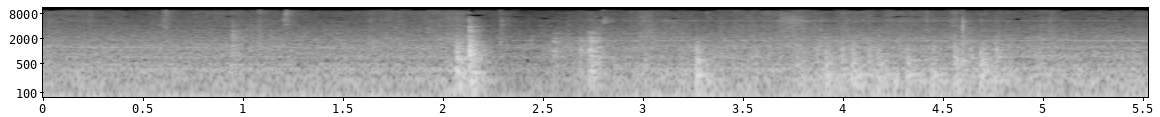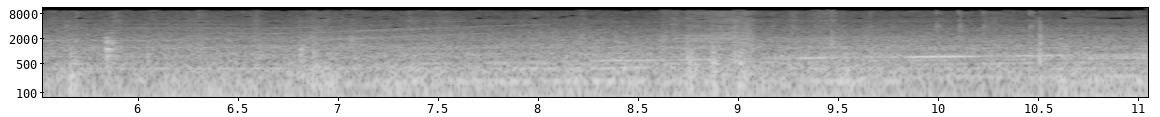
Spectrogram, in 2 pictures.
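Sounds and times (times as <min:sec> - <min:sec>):
Tobu 30000 series train interior rumble: 0:00.0 - 0:11.0
clacks and thuds: 0:02.0 - 0:06.0
faint rising whine tones: 0:04.7 - 0:11.0.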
